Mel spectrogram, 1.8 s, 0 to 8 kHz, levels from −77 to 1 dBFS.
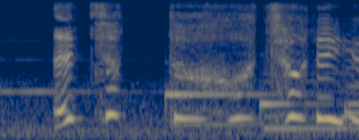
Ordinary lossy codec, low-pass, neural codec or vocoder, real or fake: none; 7.2 kHz; none; real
